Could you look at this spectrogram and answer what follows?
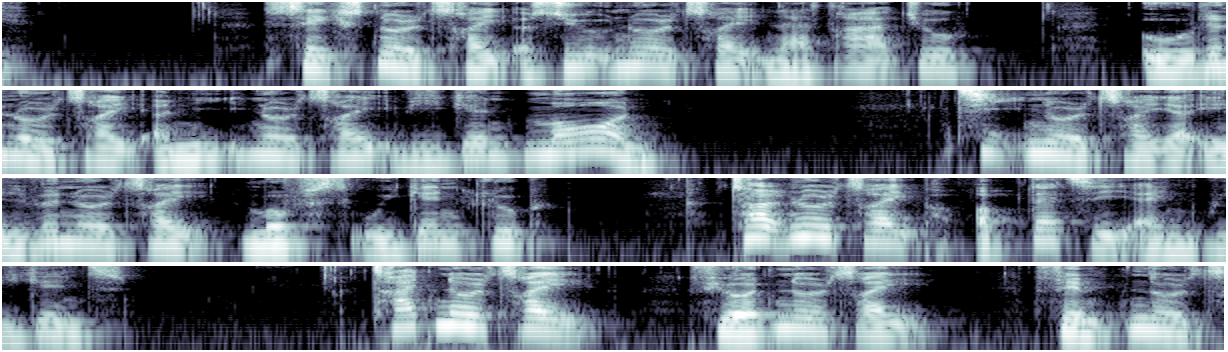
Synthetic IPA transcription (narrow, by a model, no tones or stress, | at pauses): seɡ̥snɔ̽lt͡sʰʁɛ̰ːʔɒ̽syʊ̰nɔ̽lt͡sʰʁɛ̰ːnæd̥ʁɑ̈ːd̥jo̝ | ɔ̽ːɾ̥ənɔ̽lt͡sʰʁɛ̰ːɒ̽nḭːnɔ̽lt͡sʰʁɛ̰ːʋiɡ̥en̰d̥mɒːn | t͡sʰḭːnɔ̽lt͡sʰʁɛ̰ːɒ̽ʔelʋənɔ̽lt͡sʰʁɛ̰ːmɔfswiɡend̥̚kʰlub̥ | t͡sʰɒ̽l̰nɔ̽lt͡sʰʁɛ̰ːʔɒ̽b̥̚d̥æt͡sʰe̝ɐenwiɡ̥end̥ | t͡sʰʁad̥n̩ɔ̽lt͡sʰʁɛ̰ː | fjɔ̝ɐd̥n̩nɔ̽lt͡sʰʁɛ̰ː | femd̥n̩ːɔ̽lʰ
